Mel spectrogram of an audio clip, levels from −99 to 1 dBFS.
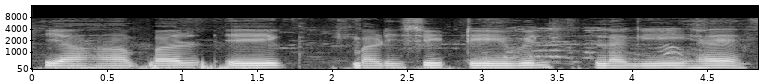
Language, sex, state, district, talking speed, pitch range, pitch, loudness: Hindi, male, Madhya Pradesh, Bhopal, 100 wpm, 115-125 Hz, 120 Hz, -15 LUFS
